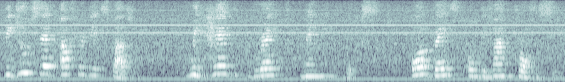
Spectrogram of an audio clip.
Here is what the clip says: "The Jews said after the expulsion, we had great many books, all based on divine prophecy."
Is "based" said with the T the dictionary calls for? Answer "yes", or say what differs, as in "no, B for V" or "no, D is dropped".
yes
